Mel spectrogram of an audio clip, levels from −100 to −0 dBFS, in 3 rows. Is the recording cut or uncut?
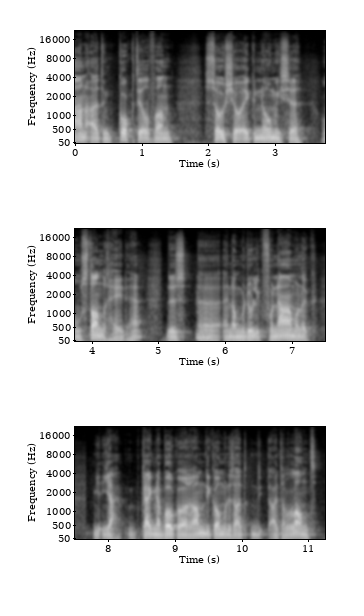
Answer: uncut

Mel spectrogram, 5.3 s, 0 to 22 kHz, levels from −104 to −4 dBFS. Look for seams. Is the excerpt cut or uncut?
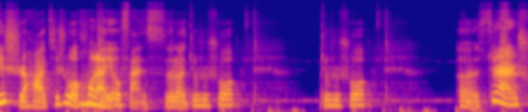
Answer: cut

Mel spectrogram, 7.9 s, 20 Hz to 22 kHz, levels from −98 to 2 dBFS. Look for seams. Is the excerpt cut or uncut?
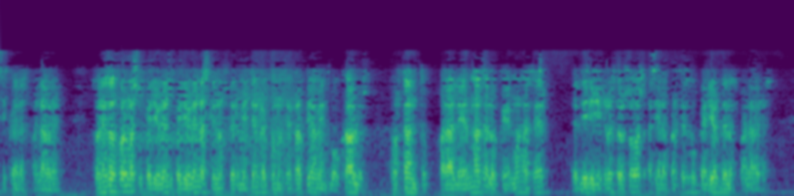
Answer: cut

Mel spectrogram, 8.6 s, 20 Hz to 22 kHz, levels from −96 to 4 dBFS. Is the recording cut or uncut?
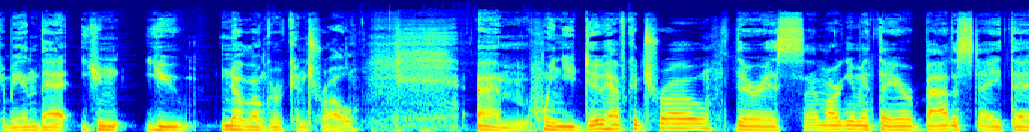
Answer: uncut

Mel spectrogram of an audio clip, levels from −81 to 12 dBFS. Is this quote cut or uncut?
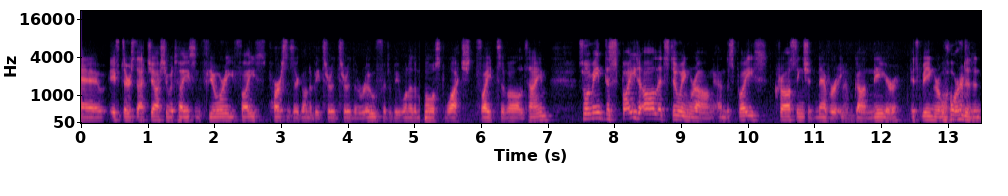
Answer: cut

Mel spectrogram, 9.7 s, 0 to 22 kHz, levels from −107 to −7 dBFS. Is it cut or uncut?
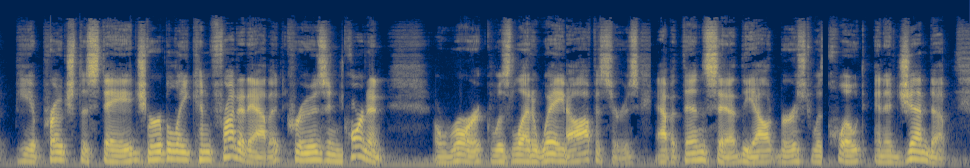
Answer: cut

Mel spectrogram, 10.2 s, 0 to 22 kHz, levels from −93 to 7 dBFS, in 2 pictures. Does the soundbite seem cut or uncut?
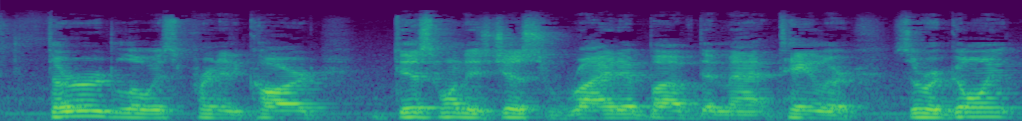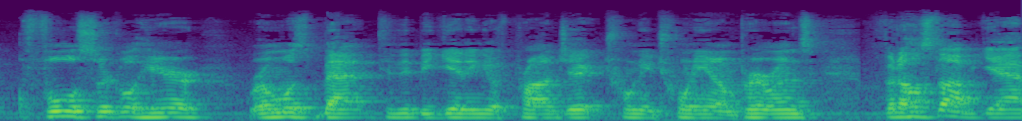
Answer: uncut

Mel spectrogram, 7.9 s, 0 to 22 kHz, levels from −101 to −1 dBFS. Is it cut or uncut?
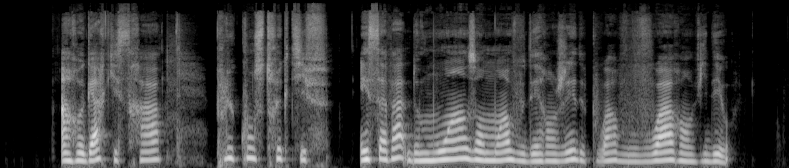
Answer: uncut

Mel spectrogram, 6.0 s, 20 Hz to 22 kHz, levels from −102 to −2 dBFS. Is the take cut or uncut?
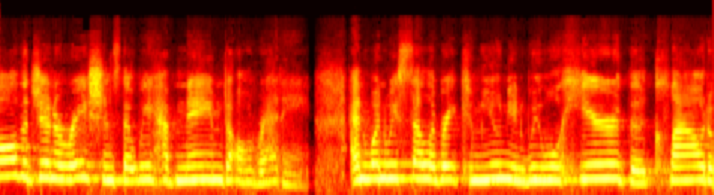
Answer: uncut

